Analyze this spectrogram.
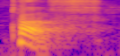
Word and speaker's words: tough: So እዚች ጋር ያለችው GH መጨረሻ ላይ እንደላይኞቹ ሳይለንት አትሆንም ፍ በሚለው ድምጿን ያለችው ማለት ነው. That's why we pronounce it as tough.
